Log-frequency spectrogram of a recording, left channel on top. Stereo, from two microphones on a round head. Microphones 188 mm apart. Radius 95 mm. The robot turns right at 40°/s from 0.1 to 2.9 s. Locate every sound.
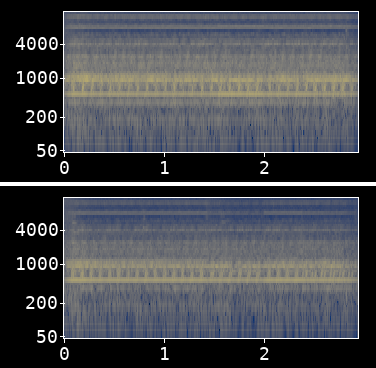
Only background noise.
